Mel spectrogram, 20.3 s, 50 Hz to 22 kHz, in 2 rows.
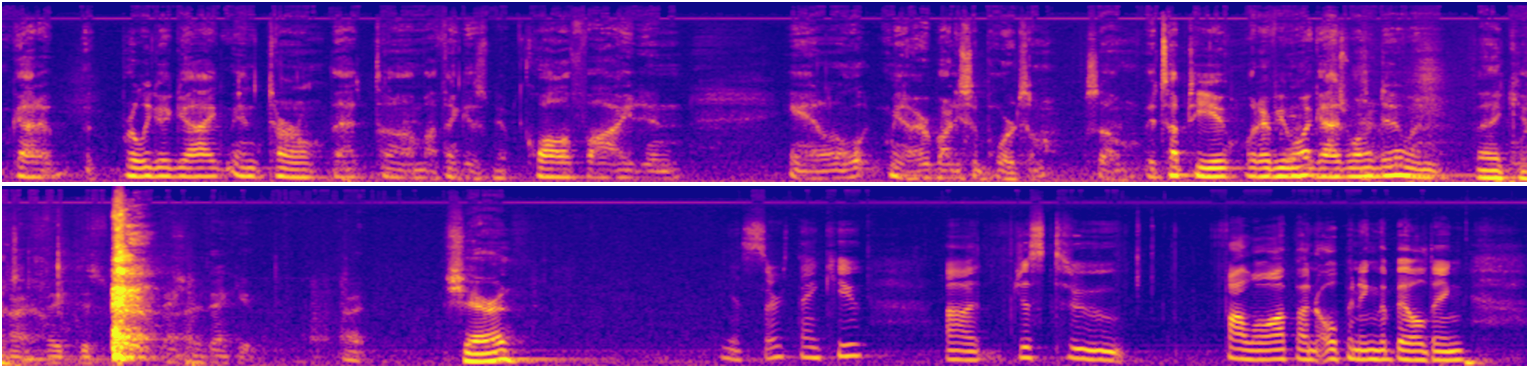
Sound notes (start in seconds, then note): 11.3 people murmuring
